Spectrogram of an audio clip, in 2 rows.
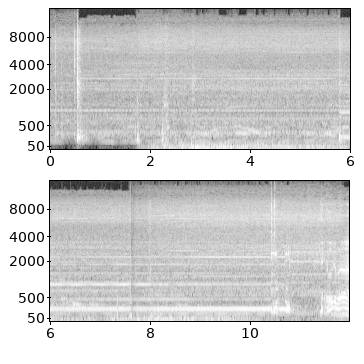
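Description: A FlashForge Creator Pro 3D printer homes its axes with a steady motor whine and hum, some knocks and clicks, and a rising stepper tone near the end.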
